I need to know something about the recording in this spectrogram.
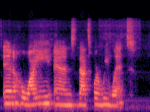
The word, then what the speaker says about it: Hawaii: all the natives so the w makes a v sound so it's actually they actually say it's hawaii that's how it's pronounced hawaii so they could tell we were from texas very quickly okay number 14.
